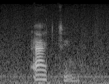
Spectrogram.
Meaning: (adjective) Temporarily assuming the duties or authority of another person when they are unable to do their job; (verb) present participle and gerund of act; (noun) An action or deed
- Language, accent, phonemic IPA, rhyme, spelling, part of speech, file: English, US, /ˈæk.tɪŋ/, -æktɪŋ, acting, adjective / verb / noun, En-us-acting.ogg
